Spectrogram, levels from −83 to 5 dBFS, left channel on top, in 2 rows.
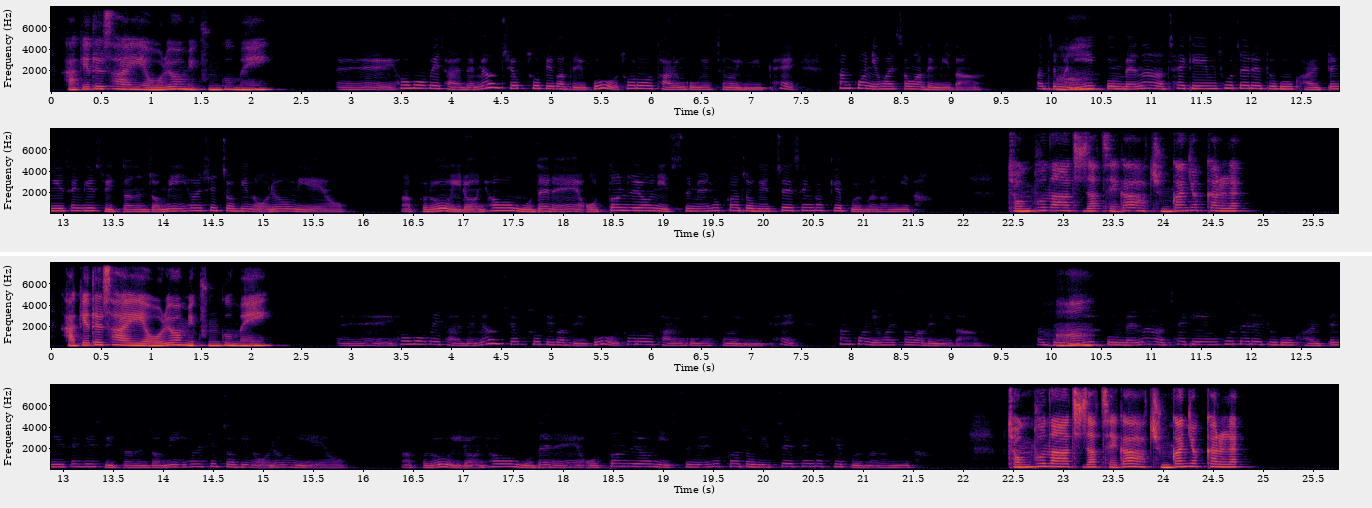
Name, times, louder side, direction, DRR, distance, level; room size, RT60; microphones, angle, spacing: voice 1, 0.0-2.2 10.1-10.4 22.5-24.7, right 4 dB, 45° right, 0.4 m, -28 dB
voice 2, 2.9-7.5 7.9-9.3 9.9-15.8 16.4-21.6, left 4 dB, 60° left, 0.4 m, -38 dB
3.4 x 2.5 x 2.8 m
head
